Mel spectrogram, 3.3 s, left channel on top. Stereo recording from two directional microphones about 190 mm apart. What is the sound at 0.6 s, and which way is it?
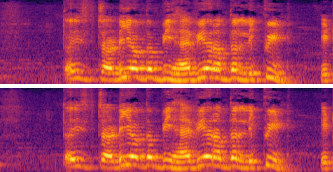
Speech, 50° right (ahead or behind).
